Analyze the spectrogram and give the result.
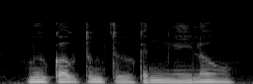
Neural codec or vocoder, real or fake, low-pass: none; real; 7.2 kHz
